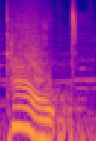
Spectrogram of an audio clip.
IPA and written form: kəʊt (coat)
